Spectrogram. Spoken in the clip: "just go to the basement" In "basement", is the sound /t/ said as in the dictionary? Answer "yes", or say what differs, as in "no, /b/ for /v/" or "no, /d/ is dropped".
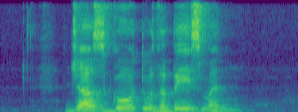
no, /t/ is dropped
